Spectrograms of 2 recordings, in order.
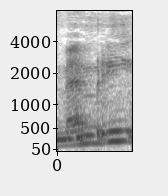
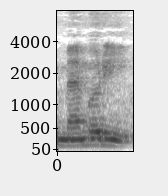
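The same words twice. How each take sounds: First: Memory in two syllables, mem-ree; correct pronunciation. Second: Memory in three syllables, me-mo-ree; wrong pronunciation. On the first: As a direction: drop the middle o in memory. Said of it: "It is". (memory का सही उच्चारण, मेम-री) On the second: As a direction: sound the middle o in memory. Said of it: "it is not". (memory का गलत उच्चारण, मे-मो-री) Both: Shown as a demonstration.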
